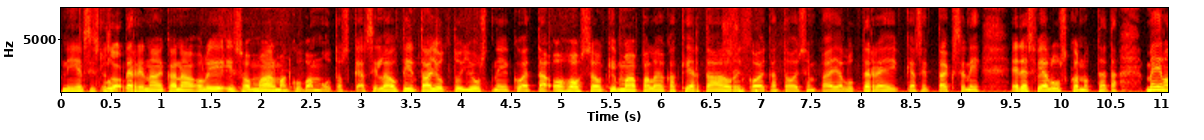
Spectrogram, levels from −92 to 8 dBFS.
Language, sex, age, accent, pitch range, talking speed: Finnish, female, 40-59, native, 145-200 Hz, 180 wpm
